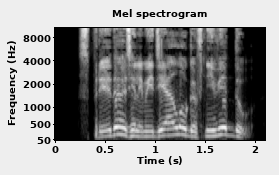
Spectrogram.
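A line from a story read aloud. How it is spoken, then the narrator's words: Displeased snort. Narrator (Russian): недовольно фыркнул он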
